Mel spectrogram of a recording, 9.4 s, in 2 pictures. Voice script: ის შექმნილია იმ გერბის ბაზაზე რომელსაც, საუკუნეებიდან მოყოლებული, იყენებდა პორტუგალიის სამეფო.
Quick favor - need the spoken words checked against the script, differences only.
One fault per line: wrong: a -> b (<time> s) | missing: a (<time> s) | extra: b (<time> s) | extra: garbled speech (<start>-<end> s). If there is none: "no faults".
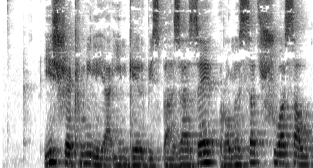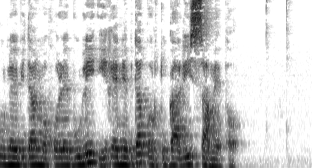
extra: შუა (4.0 s)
